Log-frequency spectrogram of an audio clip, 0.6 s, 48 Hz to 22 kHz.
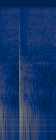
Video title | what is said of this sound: Sangha: The Importance of Community - ThirdEyeCyphs Podcast S3E5 | i'll knock on this table that is like it's hard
